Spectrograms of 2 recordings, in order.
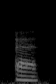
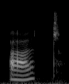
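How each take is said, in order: First: The t is released dry, without a puff. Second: The t is released with a puff of air. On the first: "No aspiration, no air" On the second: "in English it's at, there is aspiration, there is air"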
